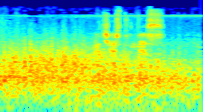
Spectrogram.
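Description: Wind buffeting the microphone, with a car driving past close by on the paved road.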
